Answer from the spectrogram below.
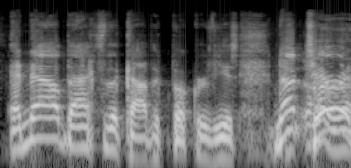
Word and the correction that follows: Nocterra: Did you say Nutterra? Don't pronounce it weird. – Nocterra.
